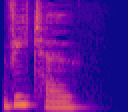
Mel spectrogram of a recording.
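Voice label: "veto", British English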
